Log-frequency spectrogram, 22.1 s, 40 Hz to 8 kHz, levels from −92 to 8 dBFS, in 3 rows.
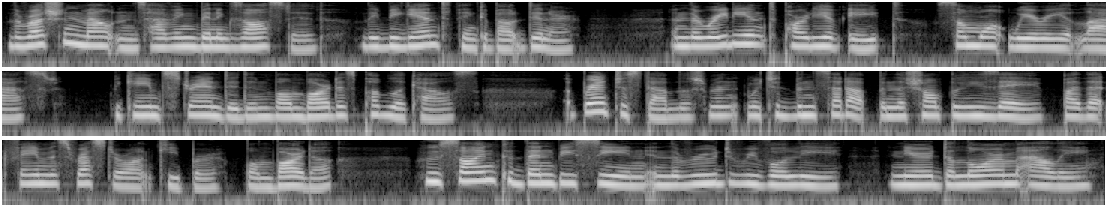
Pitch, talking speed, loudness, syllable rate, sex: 215 Hz, 165 wpm, -18 LUFS, 5.1 syllables/s, female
